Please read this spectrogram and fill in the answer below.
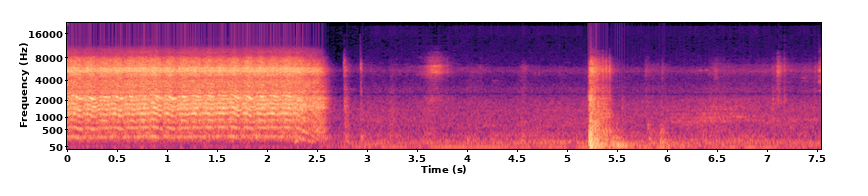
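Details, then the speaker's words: BMW M54 engine (E46/E39), sudden low compression, coil pack refitted: even, unusually quick whirring crank with no compression beats, then stops dead; near-zero compression on all cylinders. No start. "And you can see if we've still got our problem with zero compression. Or close enough to zero compression."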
